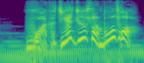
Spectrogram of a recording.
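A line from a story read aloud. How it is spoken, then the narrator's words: Sudden loud anger. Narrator (Chinese): 周炳坤忽然大声怒道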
